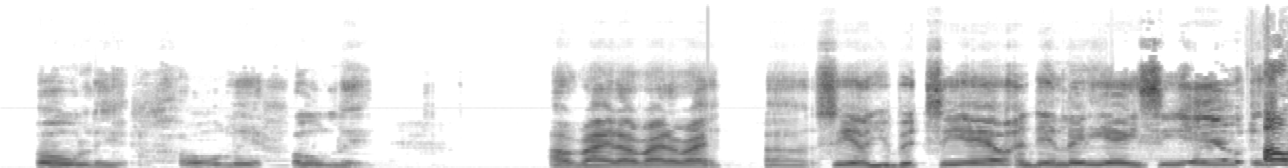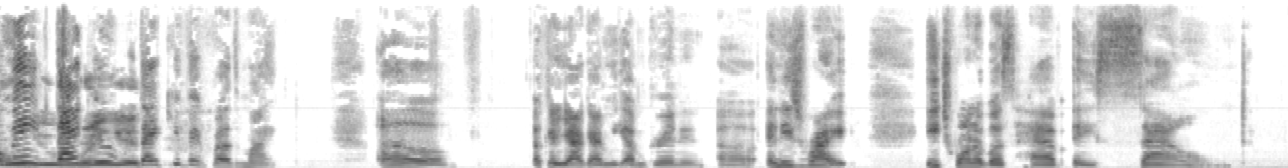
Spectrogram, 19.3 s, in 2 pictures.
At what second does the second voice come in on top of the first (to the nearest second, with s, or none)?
9 s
